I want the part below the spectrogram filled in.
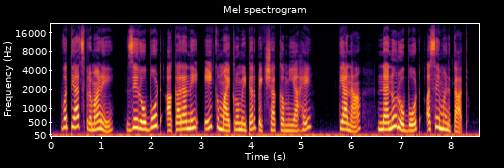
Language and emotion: Marathi, neutral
